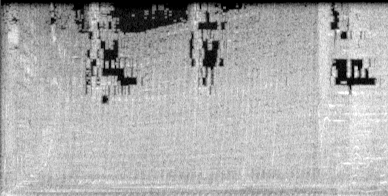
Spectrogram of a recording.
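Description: Game sound effects of spells and attacks play steadily.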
